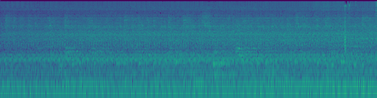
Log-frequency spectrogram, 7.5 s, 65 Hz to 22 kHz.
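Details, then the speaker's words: John Deere 6005R tractor started after a service and hydraulic oil change to check the hydraulics: steady low diesel beat at idle, even and unhurried with no knocks or squeals, hydraulics working, running normally. "I'm just going to start it up and make sure the hydraulics work. Okay. Yeah, that's all working."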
